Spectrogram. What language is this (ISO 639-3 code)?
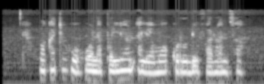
swa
